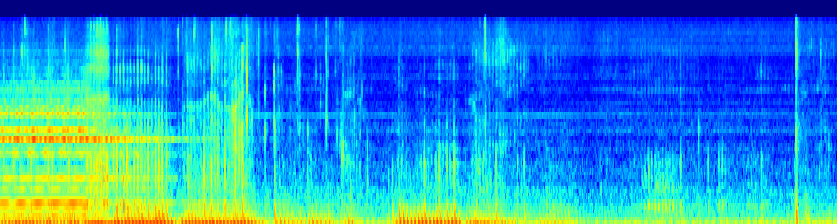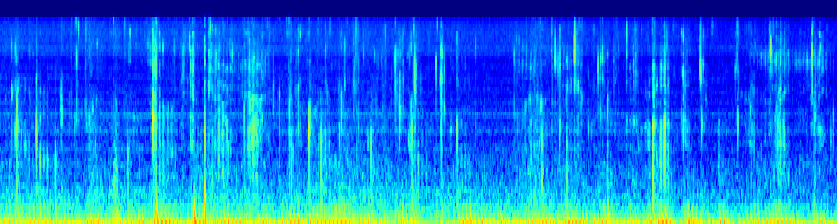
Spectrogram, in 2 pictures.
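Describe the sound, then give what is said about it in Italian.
A cat purrs and shifts about. A loud, steady purr fills the first two seconds, then returns briefly. Quieter purring follows, scattered with small clicks, rustles and chewing-like sounds. “E si può sentire appunto i movimenti, i suoni, rumorini e purpur di un gatto.”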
